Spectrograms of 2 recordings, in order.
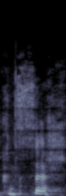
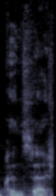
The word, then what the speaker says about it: concession: concessions concessions yes concessions when pronouncing this noun there are three syllables and the stress is on that second syllable concession and another syllable stress rule for you is that when a word ends in s IO n the stress is going to come on the syllable before it so that second to last syllable concession another good rule to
